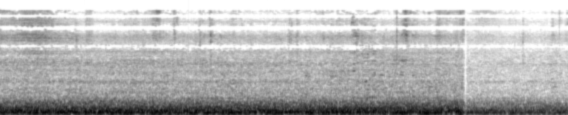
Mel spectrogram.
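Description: Steady low rumble of an airliner's engines and rushing air heard inside the cabin as the plane descends to land. The level drops a little and the sound changes slightly about seven seconds in.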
